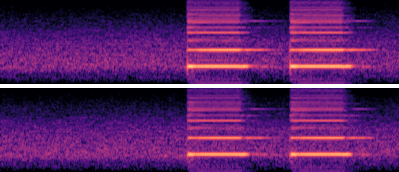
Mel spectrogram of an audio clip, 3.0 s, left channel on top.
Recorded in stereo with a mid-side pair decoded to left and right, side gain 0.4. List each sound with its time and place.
1.4 s an alarm: 50° left, 5 m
